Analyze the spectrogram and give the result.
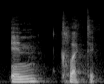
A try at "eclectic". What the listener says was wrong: It's eclectic. There's no N in it. Eclectic.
